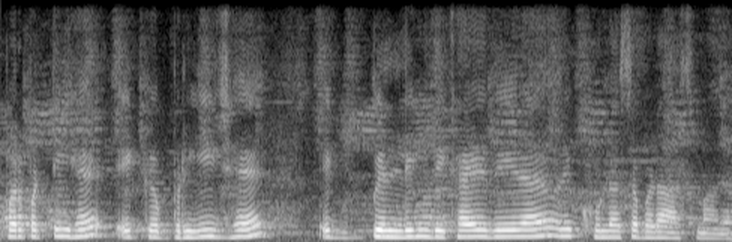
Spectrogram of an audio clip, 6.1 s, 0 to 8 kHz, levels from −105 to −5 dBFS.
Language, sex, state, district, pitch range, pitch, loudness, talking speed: Hindi, female, Maharashtra, Mumbai Suburban, 195-215 Hz, 205 Hz, -19 LUFS, 195 wpm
